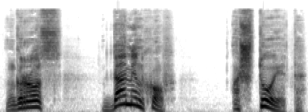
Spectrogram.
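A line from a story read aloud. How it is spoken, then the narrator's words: Plain. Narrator (Russian): спросил Енисеев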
